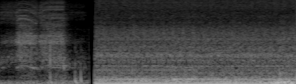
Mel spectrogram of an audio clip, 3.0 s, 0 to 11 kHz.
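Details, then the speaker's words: Honda Fit, 241,194 km, robotized gearbox after repair: after brief pause a steady even low drone with no clunk or grind as the gearbox takes drive; normal gearbox engagement. "тык, тык, тык. Все, пошла. Нормально, слушай, прошла. Все хорошо."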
